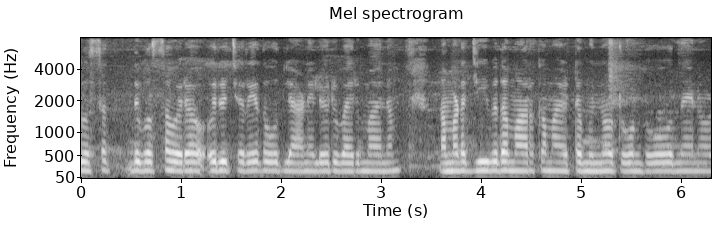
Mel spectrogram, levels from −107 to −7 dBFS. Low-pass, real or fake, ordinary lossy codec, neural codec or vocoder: none; real; none; none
